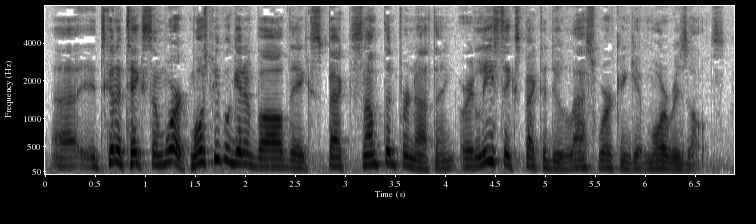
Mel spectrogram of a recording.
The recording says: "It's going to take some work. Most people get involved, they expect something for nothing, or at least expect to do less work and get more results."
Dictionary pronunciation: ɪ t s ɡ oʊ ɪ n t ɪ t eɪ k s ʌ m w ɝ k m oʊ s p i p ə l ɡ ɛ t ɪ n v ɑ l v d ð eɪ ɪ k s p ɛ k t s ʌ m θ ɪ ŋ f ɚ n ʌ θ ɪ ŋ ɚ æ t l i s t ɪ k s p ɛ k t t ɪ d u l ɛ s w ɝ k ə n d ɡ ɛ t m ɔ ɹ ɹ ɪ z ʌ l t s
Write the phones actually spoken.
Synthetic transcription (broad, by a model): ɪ t s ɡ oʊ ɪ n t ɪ t eɪ k s ʌ m w ɝ k m oʊ s p i p l ɡ ɛ t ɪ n v ɑ l v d ð eɪ ɪ k s p ɛ k t s ʌ m θ ɪ ŋ f ɚ n ʌ θ ɪ ŋ ɚ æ t l i s t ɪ k s p ɛ k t t ɪ d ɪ l ɛ s w ɝ k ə n ɡ ɛ t m ɔ ɹ ɹ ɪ z ʌ l t s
